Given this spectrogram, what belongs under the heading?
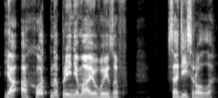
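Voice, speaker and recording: A man's voice: on the high side, very animated, slow, clean tone. A man playing an elderly piano maestro in an audio drama, grandiloquent and indulgent, with theatrical, florid delivery. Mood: grand, delighted. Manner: theatrical, florid, condescendingly affectionate.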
